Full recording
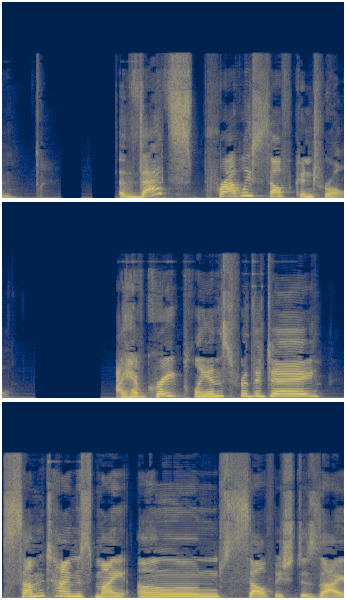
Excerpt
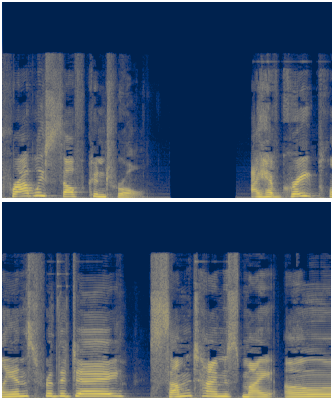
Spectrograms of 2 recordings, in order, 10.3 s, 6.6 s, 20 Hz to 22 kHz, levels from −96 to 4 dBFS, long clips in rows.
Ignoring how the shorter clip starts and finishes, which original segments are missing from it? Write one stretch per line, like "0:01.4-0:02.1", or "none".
none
